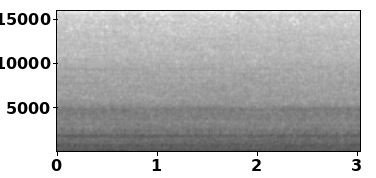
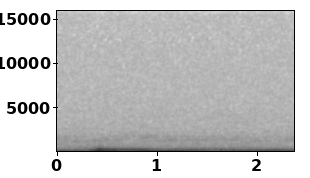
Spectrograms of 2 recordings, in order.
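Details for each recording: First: Honda CRX ED8 engine idling after a throttle body swap, warming up, no codes and steady RPM: steady, even low idle with constant pitch and a couple of brief background clunks; idling really smooth, sounds much better with the new throttle body. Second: Honda CRX (ED8) after throttle body swap: throttle blip, then engine hangs at raised steady rumble instead of dropping to normal 800-900 rpm; throttle butterfly not returning fully closed until pedal pulled back.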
